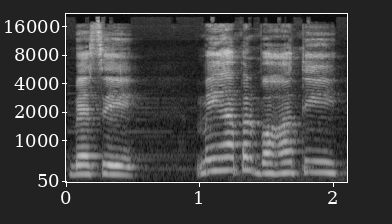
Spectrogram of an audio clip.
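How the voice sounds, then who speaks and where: A woman lending her voice to a proud young husband who answers sharply and deflects with questions. The voice sits a little high and mellow, read as part of a storytelling recap with faint music behind. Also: measured pace, natural voice. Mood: defensive. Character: brooding young husband, cold and defensive.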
